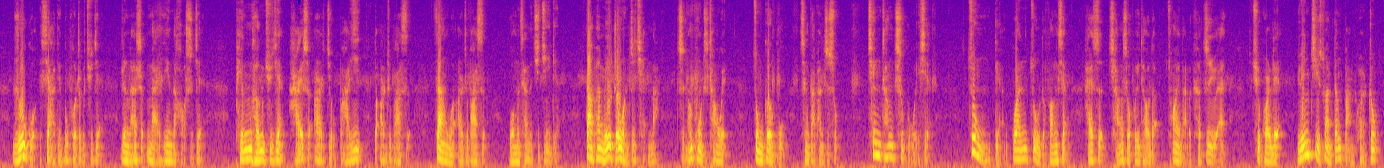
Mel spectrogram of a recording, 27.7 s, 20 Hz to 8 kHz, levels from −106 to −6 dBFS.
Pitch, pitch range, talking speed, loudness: 115 Hz, 100-135 Hz, 235 characters per minute, -16 LUFS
